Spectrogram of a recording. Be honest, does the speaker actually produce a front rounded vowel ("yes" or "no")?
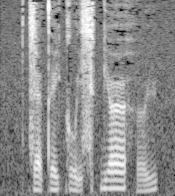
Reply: yes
